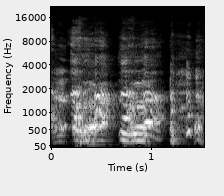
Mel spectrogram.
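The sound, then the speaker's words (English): A voice imitates an old woman's exaggerated, hacking cough in three loud, raspy bursts, each harsh and breathy with short gaps between. “Is it the old coughing woman?”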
